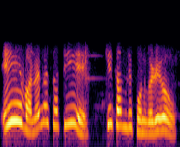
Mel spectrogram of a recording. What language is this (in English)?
Nepali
